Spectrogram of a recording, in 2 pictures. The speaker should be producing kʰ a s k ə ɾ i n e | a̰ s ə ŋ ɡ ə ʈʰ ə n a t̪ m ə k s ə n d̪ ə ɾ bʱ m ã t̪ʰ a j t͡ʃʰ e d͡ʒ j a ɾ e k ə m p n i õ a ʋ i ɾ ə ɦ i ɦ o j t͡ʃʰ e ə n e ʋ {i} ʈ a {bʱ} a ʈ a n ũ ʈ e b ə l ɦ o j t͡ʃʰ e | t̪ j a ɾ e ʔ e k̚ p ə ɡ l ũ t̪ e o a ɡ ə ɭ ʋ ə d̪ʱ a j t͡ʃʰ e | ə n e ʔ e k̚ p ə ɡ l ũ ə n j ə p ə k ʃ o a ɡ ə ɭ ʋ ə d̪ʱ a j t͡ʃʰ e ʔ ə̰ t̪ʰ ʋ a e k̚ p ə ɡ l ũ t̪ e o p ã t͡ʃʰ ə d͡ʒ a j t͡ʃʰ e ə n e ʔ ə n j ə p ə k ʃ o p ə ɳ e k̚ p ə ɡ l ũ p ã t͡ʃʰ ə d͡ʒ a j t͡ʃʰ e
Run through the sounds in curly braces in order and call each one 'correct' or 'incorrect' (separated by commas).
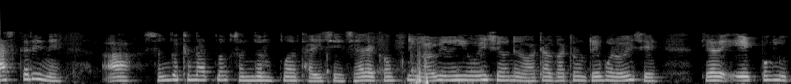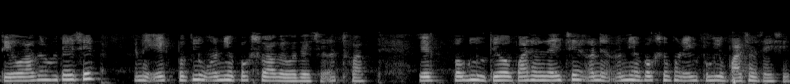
incorrect, incorrect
